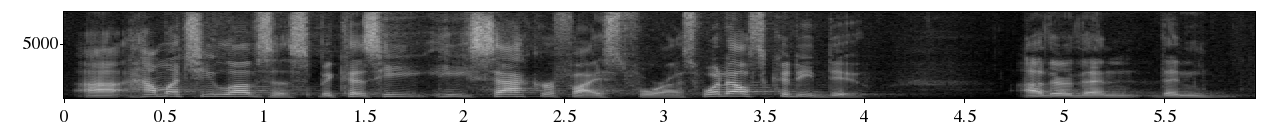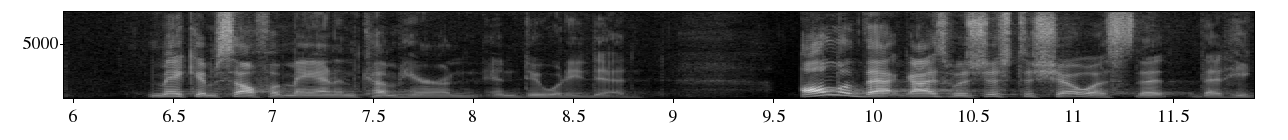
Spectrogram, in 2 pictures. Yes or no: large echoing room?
yes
